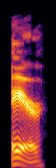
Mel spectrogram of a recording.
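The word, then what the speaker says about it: heir: That P is silent now but it was there in Latin recepta air. The H is silent but helps us link it to inherit and heritage.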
